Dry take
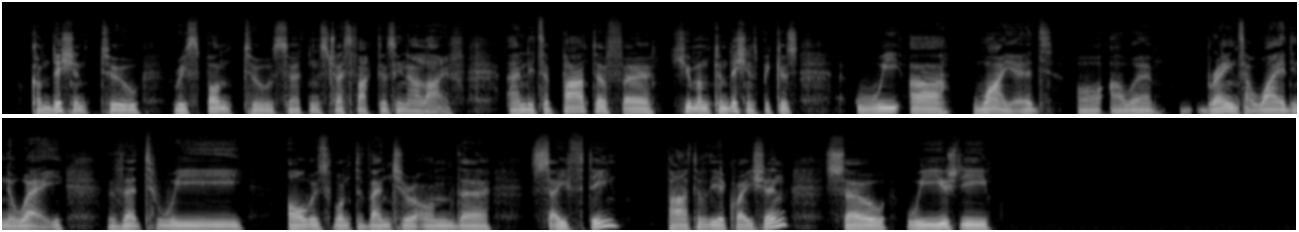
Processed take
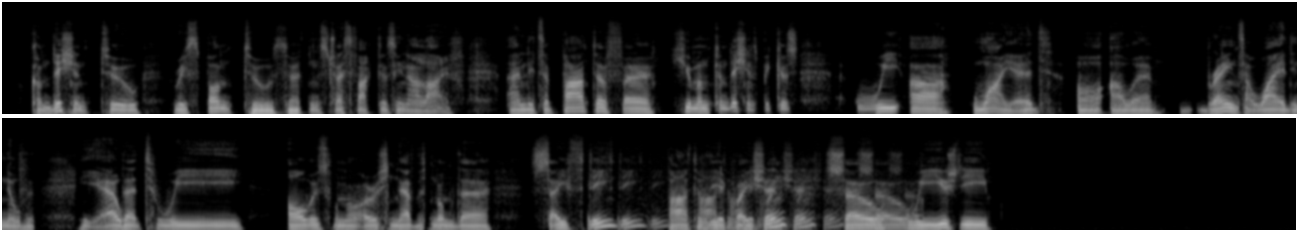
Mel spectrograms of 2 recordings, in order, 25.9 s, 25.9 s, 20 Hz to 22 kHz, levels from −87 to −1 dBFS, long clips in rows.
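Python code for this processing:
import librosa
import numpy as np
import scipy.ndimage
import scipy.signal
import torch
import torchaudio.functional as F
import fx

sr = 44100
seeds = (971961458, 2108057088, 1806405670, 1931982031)

y = fx.bass_treble(x, sr, bass_db=10, treble_db=-12, at=(2.48, 2.96))
y = fx.highpass(y, sr, hz=280.0, slope=12, at=(7.07, 8.74))
y = fx.band_squash(y, sr, depth_pct=100, at=(9.31, 11.27))
y = fx.echo_crushed(y, sr, ms=296, feedback_pct=35, bits=9, wet_db=-7.5, at=(18.51, 22.16))
y = fx.edit(y, sr, fx.reverse_span(start_s=13.12, length_s=1.03),
    fx.reverse_span(start_s=16.3, length_s=1.06), tone=tone)
y = fx.dynamic_eq(y, sr, hz=1400.0, q=1.2, threshold_db=-46.0, ratio=4.0, max_db=3)
y = y * 10.0 ** (-3.5 / 20.0)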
